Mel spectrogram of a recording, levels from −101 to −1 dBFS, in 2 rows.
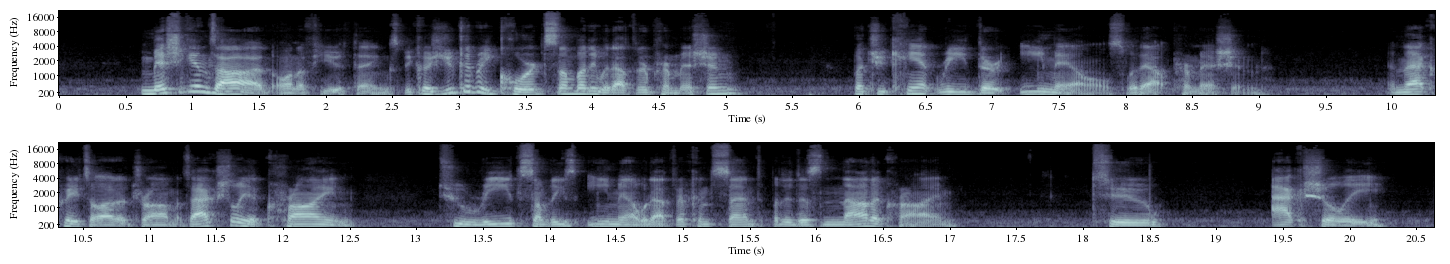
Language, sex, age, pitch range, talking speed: English, male, 30-49, 105-130 Hz, 140 wpm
